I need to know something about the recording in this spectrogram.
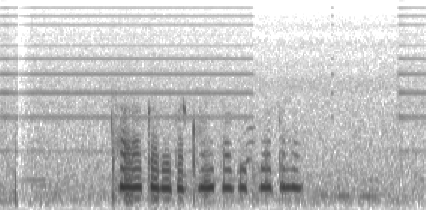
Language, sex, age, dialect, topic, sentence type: Chhattisgarhi, female, 18-24, Northern/Bhandar, agriculture, question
